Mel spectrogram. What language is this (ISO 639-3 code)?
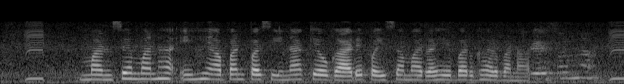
hne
